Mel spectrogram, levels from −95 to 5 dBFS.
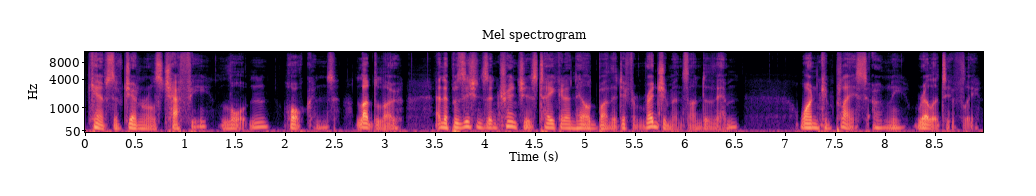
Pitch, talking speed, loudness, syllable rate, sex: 125 Hz, 180 wpm, -25 LUFS, 6.6 syllables/s, male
